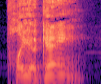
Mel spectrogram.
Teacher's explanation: Play a game. Play 跟 a 加个也，元音跟元音之间的连音叫 play a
